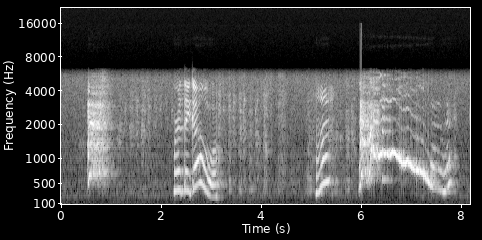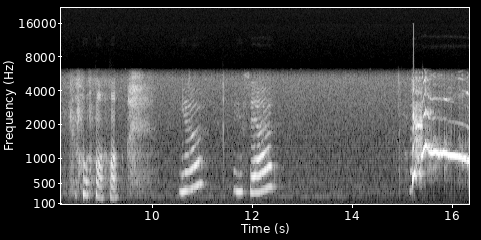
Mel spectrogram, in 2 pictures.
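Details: Husky Iris, upset at being left home while others went to PetSmart, answers in a series of swooping, wavering whines and howl-like calls, some rising and dropping sharply, alternating with a person speaking to her.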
